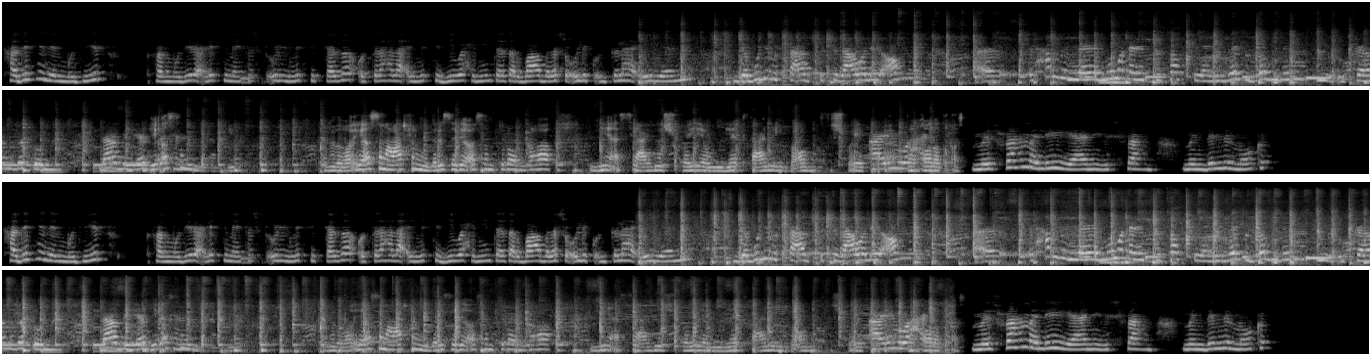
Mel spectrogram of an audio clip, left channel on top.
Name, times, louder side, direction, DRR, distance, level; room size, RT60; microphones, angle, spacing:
voice 1, 0.0-1.0 1.5-15.6 22.3-23.0 23.4-26.3, right 2 dB, 30° right, 0.9 m, -25 dB
sound 1, 6.3-23.2, right 5 dB, 50° right, 0.6 m, -29 dB
sound 2, 10.8-11.7 12.1-14.3 14.6-15.2, right 1 dB, 85° right, 0.8 m, -27 dB
voice 2, 11.0-11.4 15.2-16.1 16.9-23.3, left 3 dB, 50° left, 0.5 m, -26 dB
12.5 x 5.5 x 2.2 m
head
